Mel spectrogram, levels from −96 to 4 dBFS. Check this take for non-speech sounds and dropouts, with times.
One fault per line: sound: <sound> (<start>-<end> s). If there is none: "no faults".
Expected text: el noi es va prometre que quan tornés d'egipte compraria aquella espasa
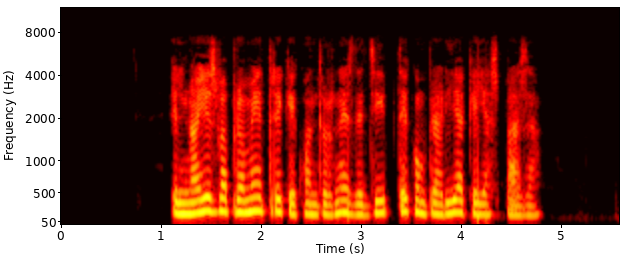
no faults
